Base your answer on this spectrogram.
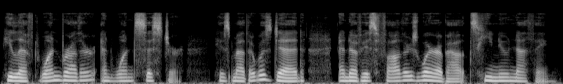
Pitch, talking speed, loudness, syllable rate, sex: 165 Hz, 200 wpm, -17 LUFS, 5.7 syllables/s, female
